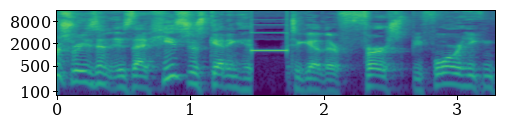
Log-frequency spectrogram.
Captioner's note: beep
